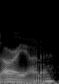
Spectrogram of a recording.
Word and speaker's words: Ariana: Well, for it's pronounced Ariana.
